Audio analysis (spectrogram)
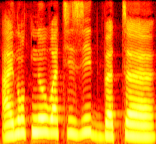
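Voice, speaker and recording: A woman's voice: medium pitch, normal speed, darkish tone, clear, resonant tone. A woman with a French accent, a native French speaker, giving personal, prayer-like encouragement in church and searching for words in English.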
